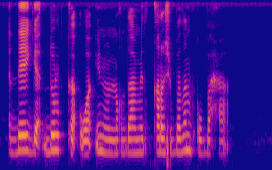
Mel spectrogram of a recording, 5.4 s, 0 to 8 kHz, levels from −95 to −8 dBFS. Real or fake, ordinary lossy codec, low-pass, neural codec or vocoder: real; none; none; none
